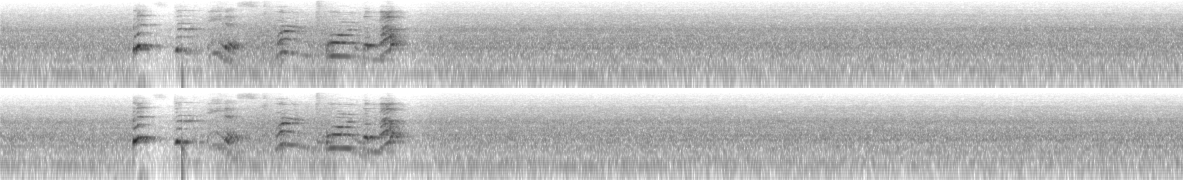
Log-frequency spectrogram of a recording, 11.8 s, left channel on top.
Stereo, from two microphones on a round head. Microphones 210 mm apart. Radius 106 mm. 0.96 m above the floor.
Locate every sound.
1.3 s a shout: 50° right (ahead or behind), 3 m; by 4.0 s 25° right (ahead or behind), 2.5 m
